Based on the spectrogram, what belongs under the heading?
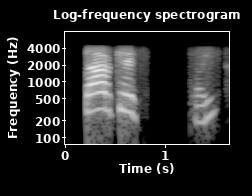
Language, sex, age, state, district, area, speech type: Nepali, female, 30-45, West Bengal, Kalimpong, rural, conversation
